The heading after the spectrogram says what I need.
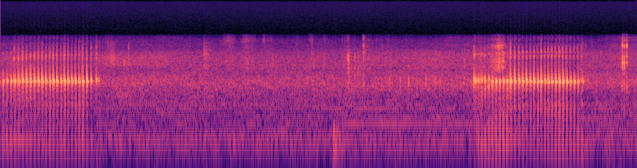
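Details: Two loud, buzzing, fluttering snoring bursts about four seconds apart with quiet between, over faint room noise and a distant voice.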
